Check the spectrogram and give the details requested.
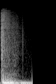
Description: Good Steel Kick Drum Sample B Key, Royality free kick sound tuned to the B note.; 80s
